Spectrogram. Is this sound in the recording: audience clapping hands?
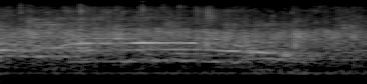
yes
